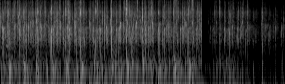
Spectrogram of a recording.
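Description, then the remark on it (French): An evening audience applauds a staff member who is present, with dense, rapid, overlapping claps that hold steady for about four seconds, then drop suddenly to thinner, quieter clapping that trails off. “On peut vous applaudir parce que vous, vous êtes là ce soir.”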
